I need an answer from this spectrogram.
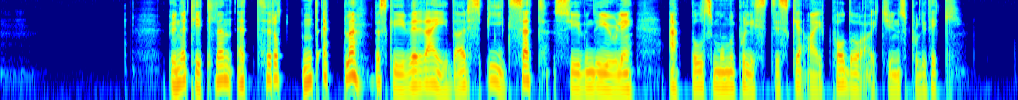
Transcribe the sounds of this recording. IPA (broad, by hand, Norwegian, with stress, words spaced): ˈʉnə ˈʈɪtl̩ən ˈɛt ˈɾɔtn̩t ˈɛplə bəˈskɾiːʋəɾ ˈɾæɪdɑɾ ˈspiːɡsɛt ˈʃyːʋn̩də ˈjʉːlɪ ˈæpl̩s mʊnʊpʊˈlɪstɪskə ˈɑɪˌpɔd ˈoː ˈɑɪˌt͡ʃʉːns pʊlɪˈtɪk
